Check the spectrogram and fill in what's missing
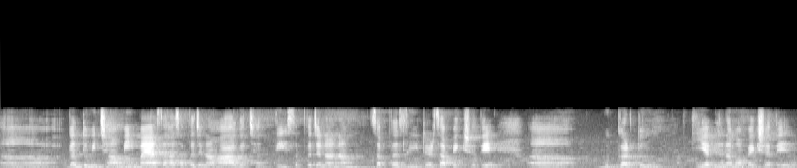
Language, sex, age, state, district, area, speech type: Sanskrit, female, 18-30, Andhra Pradesh, Anantapur, rural, spontaneous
